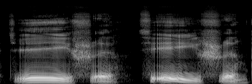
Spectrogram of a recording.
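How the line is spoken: Grumbling elephant. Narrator (Russian): пробурчал дикий слон Хатхи

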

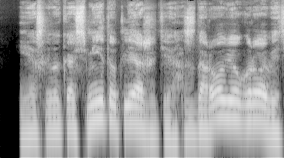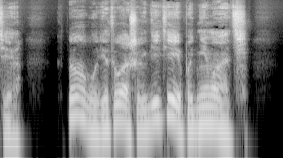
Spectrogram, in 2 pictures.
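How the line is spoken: Emphatically calm. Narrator (Russian): подчеркнуто спокойно продолжал я

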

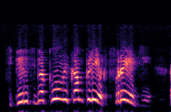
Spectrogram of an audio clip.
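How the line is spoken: Happy. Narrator (Russian): радостно сказал я

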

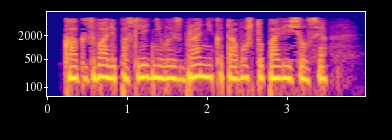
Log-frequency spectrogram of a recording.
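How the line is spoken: Quiet question. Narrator (Russian): тихо спросил Гэнзи

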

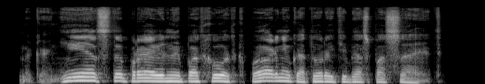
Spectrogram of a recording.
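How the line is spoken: Joking grumble. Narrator (Russian): проворчал я в шутку

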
